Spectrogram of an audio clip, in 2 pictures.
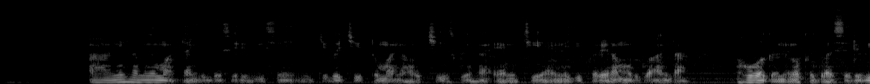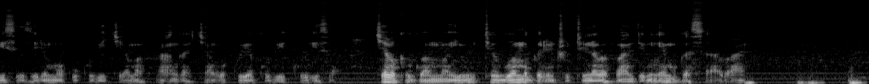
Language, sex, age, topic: Kinyarwanda, male, 18-24, finance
